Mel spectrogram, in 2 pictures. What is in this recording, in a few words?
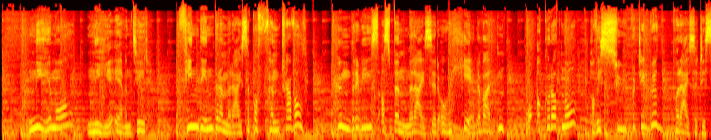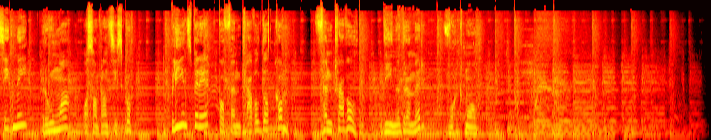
no upbeat, norsk kvinne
